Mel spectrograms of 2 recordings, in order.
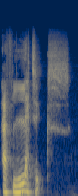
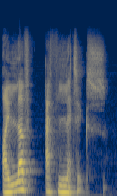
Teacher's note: you stress the le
